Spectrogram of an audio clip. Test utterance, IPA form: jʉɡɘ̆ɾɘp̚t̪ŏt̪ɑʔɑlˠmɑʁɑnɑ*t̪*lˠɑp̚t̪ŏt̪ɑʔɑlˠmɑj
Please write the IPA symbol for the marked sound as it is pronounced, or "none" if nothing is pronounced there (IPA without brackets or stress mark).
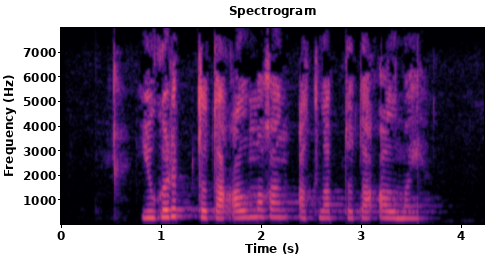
t̪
